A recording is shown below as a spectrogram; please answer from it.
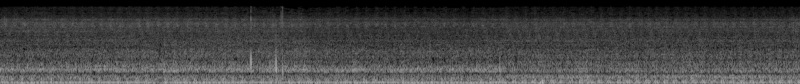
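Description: Honda Air Blade 125 scooter's single-cylinder engine idling steadily, with two faint ticks about two and a half seconds in.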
